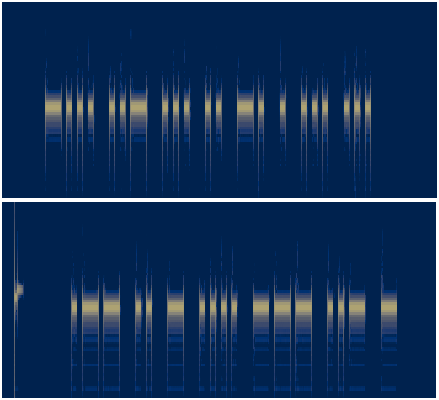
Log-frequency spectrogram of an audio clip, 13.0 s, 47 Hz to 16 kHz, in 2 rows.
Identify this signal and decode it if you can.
Morse code, heard as a keyed tone, about 15 wpm, 700 Hz. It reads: BUSINESS WITHOUT
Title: Sentences from Top 600 Words - New Word Drill - 15wpm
